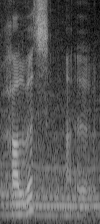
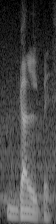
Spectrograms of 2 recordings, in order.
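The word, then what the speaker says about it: Gálvez: named after oscar and juan halwas i'm butchering those names but that's okay it's oscar and juan galvez thank you that's actually how it's spelled in spanish argentinian spanish which is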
